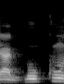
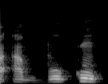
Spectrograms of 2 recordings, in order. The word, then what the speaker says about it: Agbokoun: C'est Agbokoun, c'est pas Agbokoun.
